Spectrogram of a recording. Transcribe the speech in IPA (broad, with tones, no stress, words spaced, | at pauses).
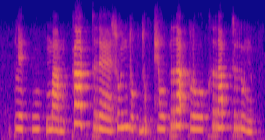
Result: ple˨˩k̚ wu˨˩k̚ma˨˩m ka˥˩k̚ trɛː˨˩su˦˥ndo˨˩k̚ du˨˩ʔt͡ɕoː˧pra˥˩ʔ kloː˧kʰra˦˥p̚ tru˨˩n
